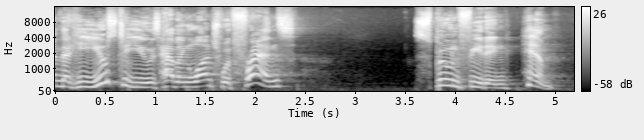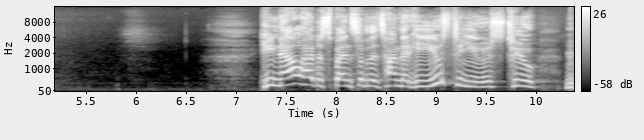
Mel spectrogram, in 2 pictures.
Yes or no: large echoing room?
yes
